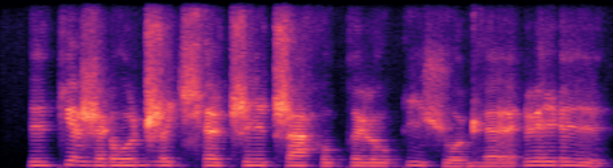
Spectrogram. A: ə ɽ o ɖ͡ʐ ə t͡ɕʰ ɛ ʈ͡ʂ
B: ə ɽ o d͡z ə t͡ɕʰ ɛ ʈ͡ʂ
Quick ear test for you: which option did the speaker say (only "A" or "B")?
A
